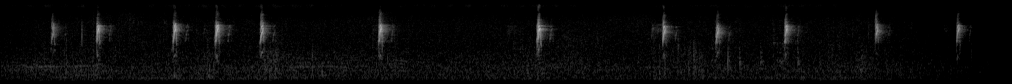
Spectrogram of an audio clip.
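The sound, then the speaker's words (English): An Audubon's yellow-rumped warbler gives sharp, sparse check call notes, about a dozen short high chips spaced unevenly over ten seconds, clear against a quiet background. “The most common call is a check call. Here is the Audubon version of this call.”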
